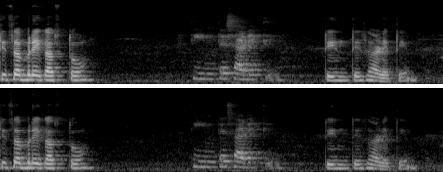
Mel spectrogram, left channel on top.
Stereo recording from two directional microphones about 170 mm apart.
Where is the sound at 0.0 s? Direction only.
5° left (ahead or behind).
